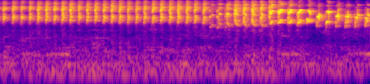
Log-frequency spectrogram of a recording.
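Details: Long ngekek panjang chatter of a lovebird for masteran: rapid trilling pulses at a steady, rattling rhythm that drop slightly lower and grow louder toward the end.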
